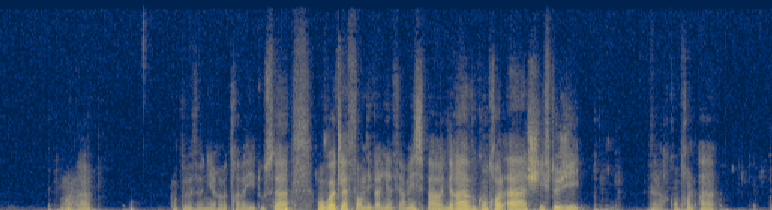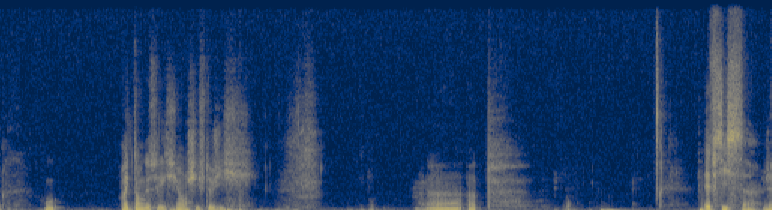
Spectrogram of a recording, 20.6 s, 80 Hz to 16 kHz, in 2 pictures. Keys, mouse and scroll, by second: 1.3 F2, 2.1 click, 3.2 click, 6.3 ctrl+a, 7.9 shift+j, 8.7 ctrl+z, 9.3 ctrl+a, 10.2-11.5 ctrl+drag, 13.3 shift+j, 14.9 ctrl+click, 15.6 ctrl+middle click, 16.9 click, 17.7 middle click, 18.1-19.2 scroll up 1, 19.6 F6, 19.8 middle click.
